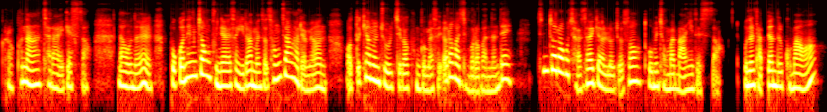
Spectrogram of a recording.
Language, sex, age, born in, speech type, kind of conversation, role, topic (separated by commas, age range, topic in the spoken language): Korean, female, 40-44, United States, read, expert-assistant, asker, 보건 행정 분야에서 일하며 성장하려면 어떤 습관이나 태도를 기르는 게 중요할까요?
